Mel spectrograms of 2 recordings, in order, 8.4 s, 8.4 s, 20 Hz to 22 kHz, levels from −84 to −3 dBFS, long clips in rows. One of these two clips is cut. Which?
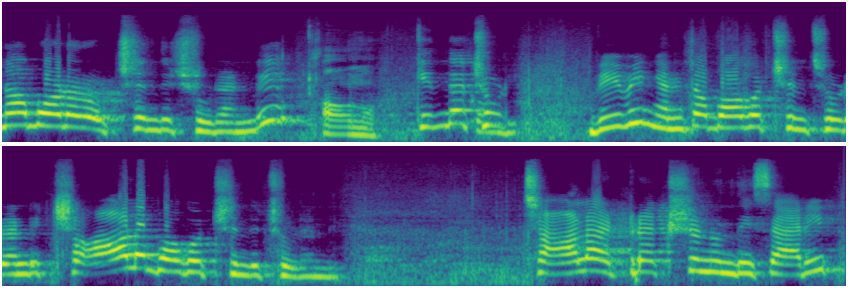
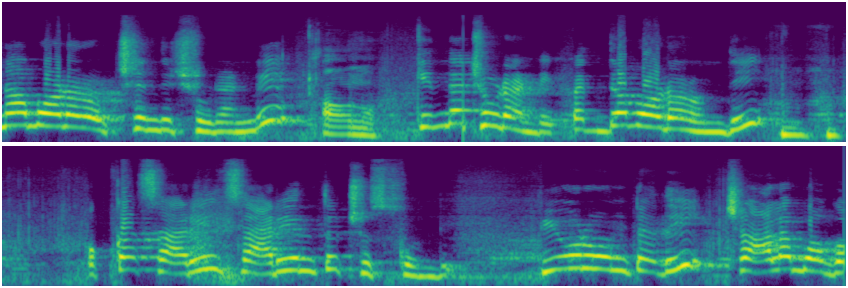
first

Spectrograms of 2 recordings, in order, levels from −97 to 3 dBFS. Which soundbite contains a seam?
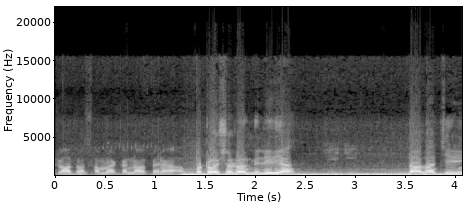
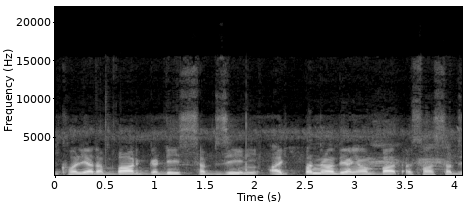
first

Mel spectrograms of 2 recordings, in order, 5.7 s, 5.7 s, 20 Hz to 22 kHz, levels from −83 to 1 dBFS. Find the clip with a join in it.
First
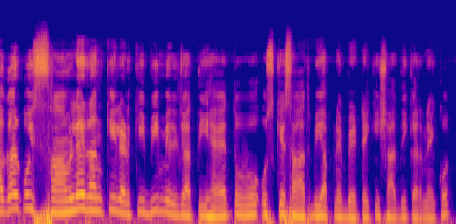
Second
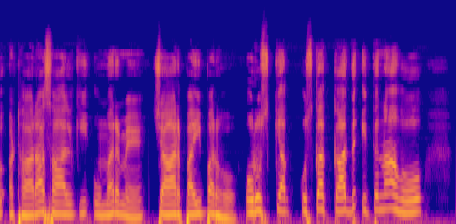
second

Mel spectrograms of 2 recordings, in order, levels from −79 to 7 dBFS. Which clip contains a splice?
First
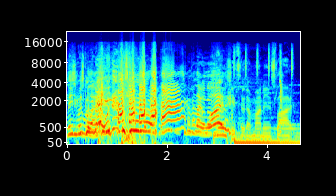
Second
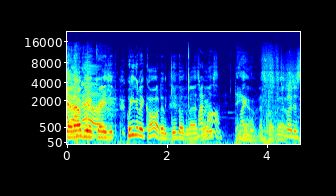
first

